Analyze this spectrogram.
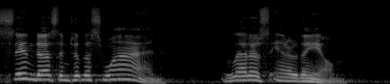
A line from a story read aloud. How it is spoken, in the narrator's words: the unclean spirits begged Jesus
